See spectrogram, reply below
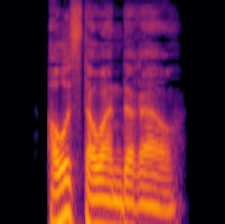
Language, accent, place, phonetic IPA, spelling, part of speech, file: German, Germany, Berlin, [ˈaʊ̯sdaʊ̯ɐndəʁɐ], ausdauernderer, adjective, De-ausdauernderer.ogg
- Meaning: inflection of ausdauernd: 1. strong/mixed nominative masculine singular comparative degree 2. strong genitive/dative feminine singular comparative degree 3. strong genitive plural comparative degree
